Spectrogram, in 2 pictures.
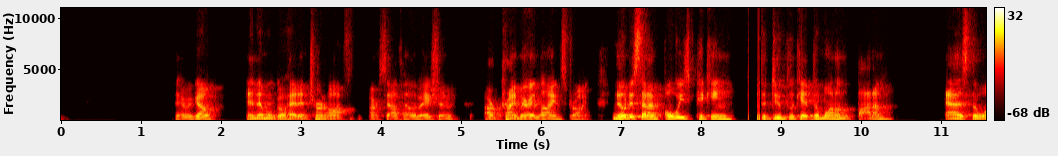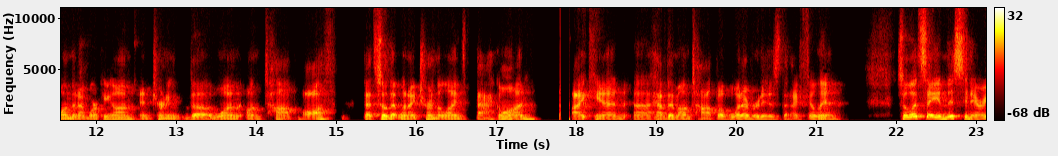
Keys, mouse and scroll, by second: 0.0-0.7 typing, 1.9-2.6 typing, 3.8 click, 8.6 click, 12.7 click, 20.2 F15.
